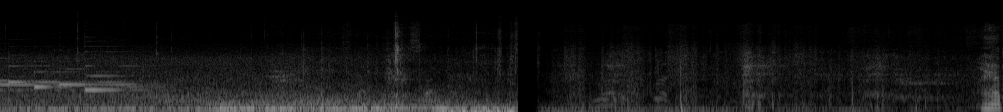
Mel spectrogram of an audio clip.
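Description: Steady low rumble of a truck engine, heard from a camera on its roof, as the truck tugs an ice-fishing shack through deep snow; the tail of background music fades out over it in the first second or so. About five seconds in, the rumble cuts off abruptly and a much quieter stretch with faint scattered sounds follows.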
